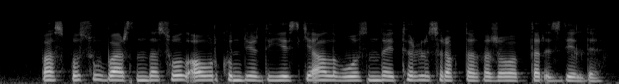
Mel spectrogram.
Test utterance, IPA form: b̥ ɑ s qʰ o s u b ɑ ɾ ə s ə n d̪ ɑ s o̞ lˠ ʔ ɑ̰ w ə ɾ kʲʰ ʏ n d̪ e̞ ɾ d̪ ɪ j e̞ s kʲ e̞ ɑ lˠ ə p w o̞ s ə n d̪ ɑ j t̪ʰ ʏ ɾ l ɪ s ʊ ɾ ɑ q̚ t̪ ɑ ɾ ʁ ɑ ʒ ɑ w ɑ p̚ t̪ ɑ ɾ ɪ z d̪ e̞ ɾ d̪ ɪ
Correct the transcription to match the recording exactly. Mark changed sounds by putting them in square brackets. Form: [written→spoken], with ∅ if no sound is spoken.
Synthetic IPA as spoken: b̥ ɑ s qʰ o s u b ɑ ɾ ə s ə n d̪ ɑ s o̞ lˠ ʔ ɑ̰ w ə ɾ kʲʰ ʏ n d̪ e̞ ɾ d̪ ɪ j e̞ s kʲ e̞ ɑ lˠ ə p w o̞ s ə n d̪ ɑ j t̪ʰ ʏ ɾ l ɪ s ʊ ɾ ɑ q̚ t̪ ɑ ɾ ʁ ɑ ʒ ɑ w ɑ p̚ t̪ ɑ ɾ ɪ z d̪ e̞ [ɾ→l] d̪ ɪ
